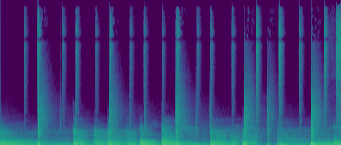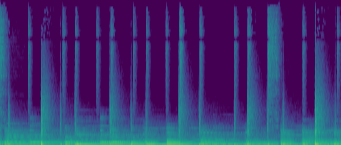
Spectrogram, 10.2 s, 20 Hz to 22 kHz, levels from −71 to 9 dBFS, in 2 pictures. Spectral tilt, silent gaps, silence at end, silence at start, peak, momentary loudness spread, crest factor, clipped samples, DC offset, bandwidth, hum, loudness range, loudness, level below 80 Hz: -5.5 dB/octave; none; 0 s; 0 s; -2 dBFS; 4 LU; 18 dB; under 0.1%; under 0.1%; over 20 kHz; none; 2 LU; -19 LUFS; -30 dBFS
